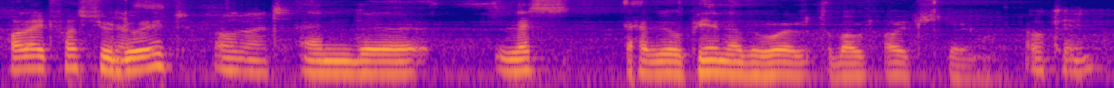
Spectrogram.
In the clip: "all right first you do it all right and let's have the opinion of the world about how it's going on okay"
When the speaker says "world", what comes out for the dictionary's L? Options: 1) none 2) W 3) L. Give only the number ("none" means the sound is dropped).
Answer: 3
